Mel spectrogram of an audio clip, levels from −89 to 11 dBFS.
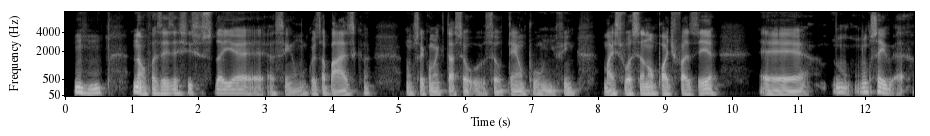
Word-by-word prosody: Uhum. 105 -3 +3 0.4
Não, 120 -11 +6
fazer 90 +1 +1
exercício 95 +2 -1
isso - - -3
daí 95 -1 +3
é 95 -3 0
é, - - -6
assim, 85 -2 -5
é 70 - -5
uma 75 +4 -6
coisa 80 -2 -3
básica. 75 +5 -1 0.5
Não 75 -2 -3
sei 75 +2 -2
como 75 -2 0
é 75 - -1
que 70 - -14
tá - - +1
o - - -4
seu - - +1
o 70 +2 -5
seu 70 -1 -2
tempo, 70 +4 -2
enfim, 70 +1 -3 0.4
mas 75 +2 +2
se - - -7
você 80 +1 +3
não 85 -1 +3
pode 80 -1 +2
fazer, 85 +6 +2 0.6
eh, 70 -3 +2 0.4
não 115 -2 0
não 120 0 -1
sei, 125 -3 +5
eh, - - -6
80 Hz, 170 wpm, -25 LUFS, 75-95 Hz, 0.6 s, Não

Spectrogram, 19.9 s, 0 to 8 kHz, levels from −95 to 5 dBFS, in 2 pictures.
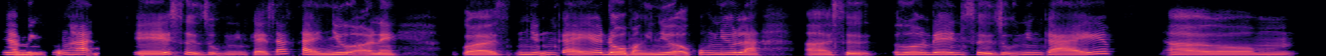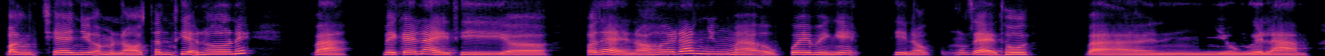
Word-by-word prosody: nhà 250 -3 +3
mình 230 -2 +3
cũng - - -4
hạn 275 0 +2 0.3
chế 210 +4 +3
sử 250 -7 -1
dụng 210 +1 -5
những 220 - -8
cái 215 -2 +1
rác 310 +8 -3
thải 225 -7 +3
nhựa 225 -2 +2
này, 195 -2 0 0.5
ờ, 205 -1 +4
những 235 +3 -2
cái 230 0 +1
đồ 240 -4 +5
bằng 210 0 0
nhựa 230 -1 +3
cũng 255 +1 -3
như 280 -1 +3
là, 220 -6 +3 0.3
ờ, 200 -1 -2
sử 190 -1 -1 0.2
hướng 235 +1 +1
đến 245 +1 +2
sử 235 -4 +2
dụng 220 +2 -4
những 245 +1 -4
cái, 225 +4 +1 0.5
ờ, 215 -1 0 0.6
bằng 230 -1 +2
tre, 270 -1 +1
nhựa 265 -4 -1
mà 220 - -2
nó 200 0 +1
thân 280 +5 -1
thiện 290 -2 +1
hơn 300 +2 +3
ấy. 390 - +2 0.5
Và 210 -3 +3 0.3
mấy 240 0 +3
cái 285 +2 +2
này 265 -7 +3
thì, 220 -2 -1
ờ, 200 -1 +1 0.3
có 245 +1 +2
thể 275 -9 +2
nó 205 +1 0
hơi 295 +6 0
đắt 360 +3 +3
nhưng 310 -4 0
mà 220 -4 +1
ở 200 -1 -3
quê 275 0 +4
mình 230 -3 0
ấy 260 +2 -3 0.2
thì 230 -2 +1
nó 200 -2 -3
cũng 245 +4 -14
rẻ 240 -9 +4
thôi, 240 +5 +3 0.4
và 190 -2 +1 0.5
nhiều 195 -1 0
người 200 0 +2
làm, 195 -3 +1
225 Hz, 200 wpm, -23 LUFS, 205-255 Hz, 0.6 s, đồ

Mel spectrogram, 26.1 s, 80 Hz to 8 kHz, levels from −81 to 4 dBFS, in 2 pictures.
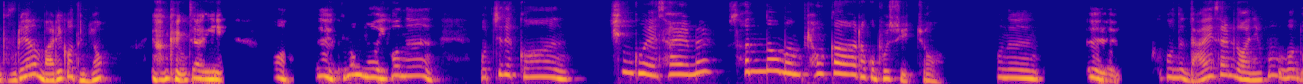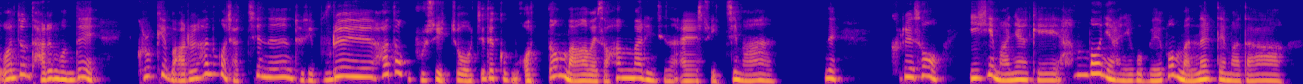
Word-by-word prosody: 무례한 235 - +2
말이거든요. 210 - +4 0.4
이건 205 0 +6
굉장히 205 0 +6 0.5
어 245 -2 0 0.3
네 285 -4 +4
그럼요. 270 +3 +3
이거는 285 -3 0 0.4
어찌 255 +7 -5
됐건 270 -8 -1 0.4
친구의 370 -5 0
삶을 340 +6 -1
선 425 0 -4
넘은 410 -6 +2
평가라고 340 -6 0
볼 220 +1 +2
수 215 -4 -4
있죠. 160 - -7 0.5
그거는 240 -4 +1 0.5
예. 250 - +4 0.5
그거는 245 -2 -3
나의 210 +11 -1
삶도 305 -6 -2
아니고 195 +9 +1
그건 245 -5 -4
완전 235 +11 0
다른 220 -3 +1
건데 200 +1 +1 0.4
그렇게 285 +3 -5
말을 185 +3 -1
하는 345 -1 -3
거 325 - -1
자체는 255 - -3
되게 180 -6 -6
무례하다고 275 - -1
볼 185 -4 -6
수 190 +1 0
있죠. 170 0 -4
어찌 165 +5 -4
됐건 220 -3 -3
뭐 200 - -6
어떤 195 - -3
마음에서 160 -5 +2
한 240 +8 -2
말인지는 190 -9 0
알 160 +1 -2
수 160 0 -11
있지만. 165 -2 -1 0.5
네 220 -2 0 0.5
그래서 265 -5 -2 0.2
이게 235 +5 +1
만약에 185 -2 +2
1 320 +11 -7
번이 360 -10 +4
아니고 170 -1 -2
매번 170 - -1
만날 200 +3 +4
때마다 170 -3 -2
225 Hz, 290 characters per minute, -22 LUFS, 180-285 Hz, 0.5 s, 이건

